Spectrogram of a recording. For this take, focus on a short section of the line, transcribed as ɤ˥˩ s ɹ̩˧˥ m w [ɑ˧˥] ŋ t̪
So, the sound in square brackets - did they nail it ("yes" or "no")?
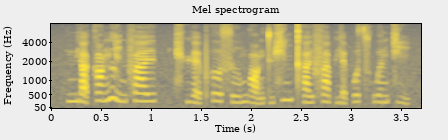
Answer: no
